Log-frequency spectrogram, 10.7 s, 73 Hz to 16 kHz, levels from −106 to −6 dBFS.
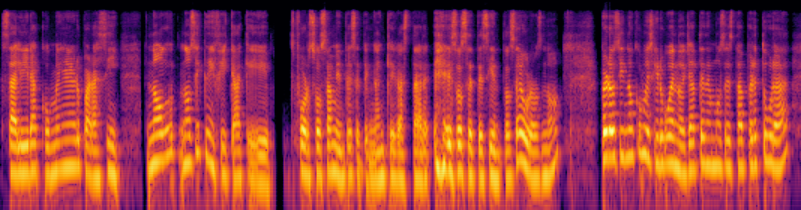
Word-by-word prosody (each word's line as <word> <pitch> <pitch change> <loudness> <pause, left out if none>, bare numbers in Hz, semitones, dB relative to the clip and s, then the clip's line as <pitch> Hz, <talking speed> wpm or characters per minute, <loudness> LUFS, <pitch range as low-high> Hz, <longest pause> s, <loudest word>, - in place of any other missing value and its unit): salir 190 +1 +2
a 200 0 -4
comer, 215 +5 -3
para 175 -3 +1
así". 170 0 -4 0.3
No, 255 +6 +1
no 240 +1 -2
significa 185 - -4
que 140 -5 -3 0.3
forzosamente 180 -1 +1
se - - -5
tengan 160 +3 -3
que 170 +1 -3
gastar 155 +2 -2
esos 195 -3 +3
€700 165 -1 -1
euros, 175 -11 +3
¿no? 200 - -4 0.5
Pero 275 +1 +10
si 285 0 -4
no 285 0 -1
como 310 0 -2
decir: 240 -3 0
"Bueno, 235 -4 +1
ya 205 +2 -2
tenemos 225 -1 -3
esta 215 0 -2
apertura, 235 +5 -1
195 Hz, 155 wpm, -20 LUFS, 170-235 Hz, 0.5 s, Pero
